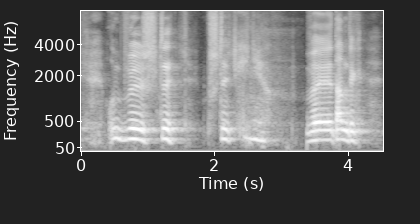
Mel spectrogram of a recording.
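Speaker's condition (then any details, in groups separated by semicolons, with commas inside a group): Cerebral palsy, quadriplegic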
